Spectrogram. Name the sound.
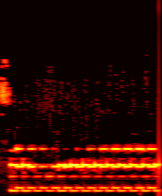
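phone ringing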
